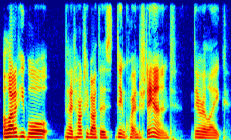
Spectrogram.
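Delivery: ordinary delivery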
